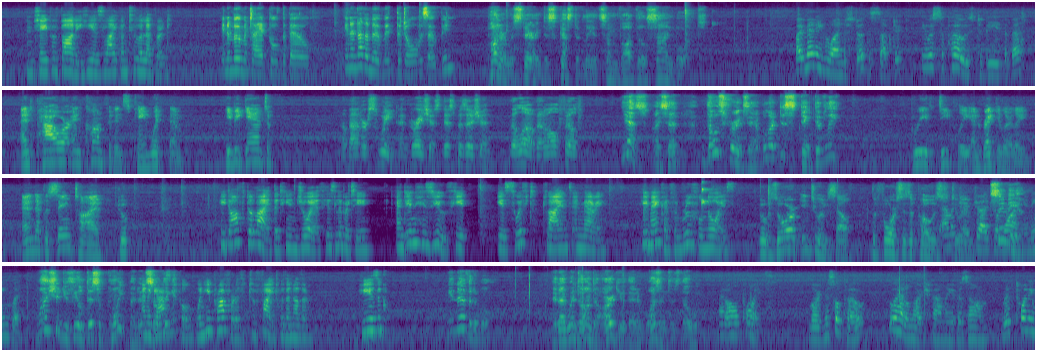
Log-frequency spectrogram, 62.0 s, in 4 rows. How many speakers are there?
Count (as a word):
six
